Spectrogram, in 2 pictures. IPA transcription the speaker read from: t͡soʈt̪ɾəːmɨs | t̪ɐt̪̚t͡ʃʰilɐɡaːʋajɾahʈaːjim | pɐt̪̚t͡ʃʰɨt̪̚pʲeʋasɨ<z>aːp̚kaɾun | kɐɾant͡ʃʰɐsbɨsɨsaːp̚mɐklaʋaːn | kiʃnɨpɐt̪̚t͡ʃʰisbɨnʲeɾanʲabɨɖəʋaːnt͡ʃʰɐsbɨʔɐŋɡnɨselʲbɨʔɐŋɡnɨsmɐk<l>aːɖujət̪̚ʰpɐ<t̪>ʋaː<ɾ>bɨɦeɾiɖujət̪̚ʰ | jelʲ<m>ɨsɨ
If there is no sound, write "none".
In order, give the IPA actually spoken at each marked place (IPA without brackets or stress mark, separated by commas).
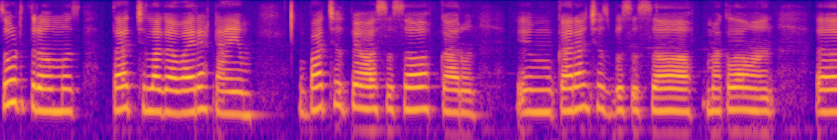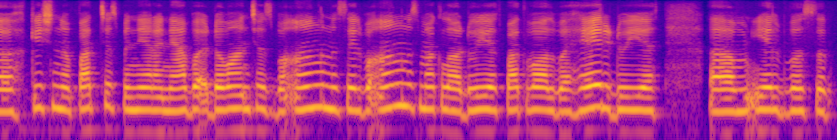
s, l, t̪, l, b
